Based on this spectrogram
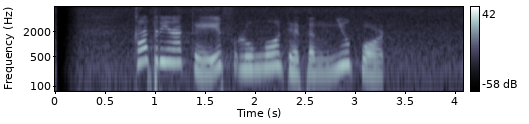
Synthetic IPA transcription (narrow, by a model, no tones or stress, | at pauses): kat̪ɾinaɡejfluŋɔɖ̥a̤t̪əŋɲupɔrt̪̚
